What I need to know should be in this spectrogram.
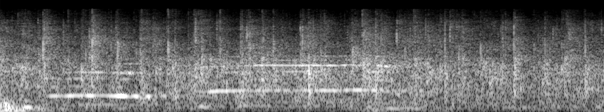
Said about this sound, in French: Si vous applaudissez à chaque fois, on ne va pas s'en sortir.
